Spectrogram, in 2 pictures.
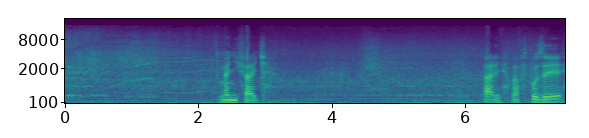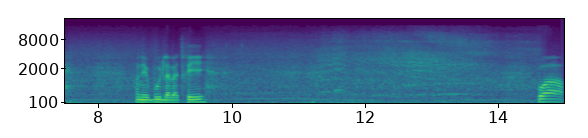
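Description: Drone propellers whine steadily, rising and falling in pitch.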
